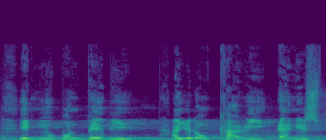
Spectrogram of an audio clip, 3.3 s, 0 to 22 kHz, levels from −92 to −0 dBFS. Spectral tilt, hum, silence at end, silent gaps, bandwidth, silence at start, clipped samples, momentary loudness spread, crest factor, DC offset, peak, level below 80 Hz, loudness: -5 dB/octave; none; 0 s; none; 15 kHz; 0 s; under 0.1%; 7 LU; 18 dB; under 0.1%; -16 dBFS; -64 dBFS; -33 LUFS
